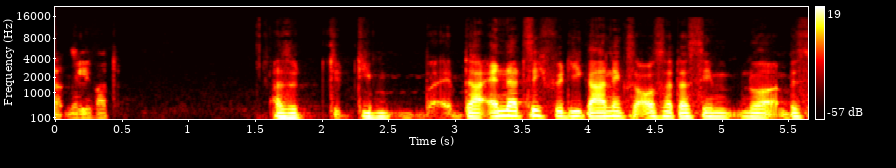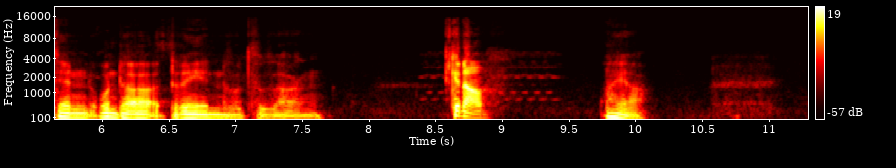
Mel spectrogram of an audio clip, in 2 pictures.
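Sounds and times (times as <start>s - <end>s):
speech: 0.0s - 0.6s, 1.6s - 7.7s, 8.6s - 9.0s, 9.8s - 10.1s
mobile phone ringing with a short electronic tone: 8.4s - 9.5s.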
